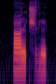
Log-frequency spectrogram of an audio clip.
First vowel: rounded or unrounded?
unrounded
